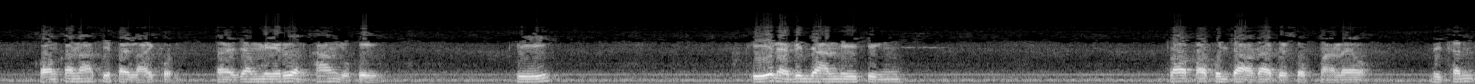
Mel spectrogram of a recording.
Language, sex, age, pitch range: Thai, male, 60-79, 125-210 Hz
